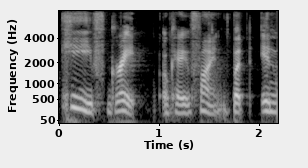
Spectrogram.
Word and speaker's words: Kyiv: Now in English, it is more politically correct to call Kiev Kyiv. Kyiv, if you can hand, Kyiv is the Ukrainian pronunciation. Now all the news stations and everything are saying Kyiv, which is based on the original Ukrainian Kyiv.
